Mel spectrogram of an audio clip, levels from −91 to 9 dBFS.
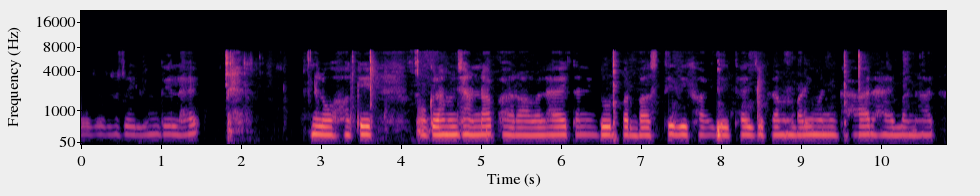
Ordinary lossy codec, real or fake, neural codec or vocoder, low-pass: none; fake; vocoder, 44.1 kHz, 128 mel bands every 256 samples, BigVGAN v2; 7.2 kHz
